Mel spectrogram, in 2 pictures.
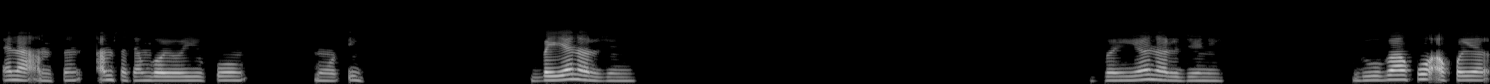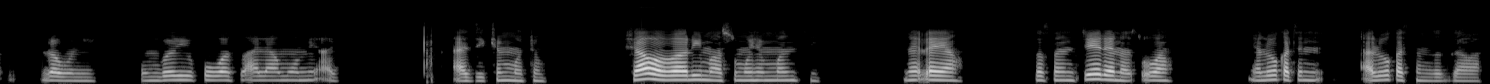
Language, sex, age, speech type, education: Hausa, female, 30-45, spontaneous, tertiary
